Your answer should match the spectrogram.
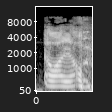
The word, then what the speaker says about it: Lil: L-I-L? L-I-L. L-I-L. Not little. It's Lil.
